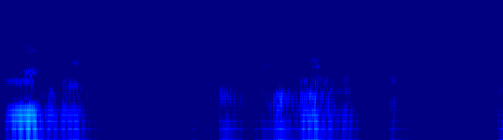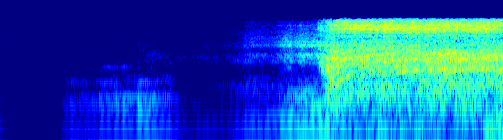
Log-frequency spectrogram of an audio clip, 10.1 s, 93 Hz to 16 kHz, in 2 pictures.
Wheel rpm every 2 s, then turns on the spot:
0, 0, 0, 0, 100.
none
